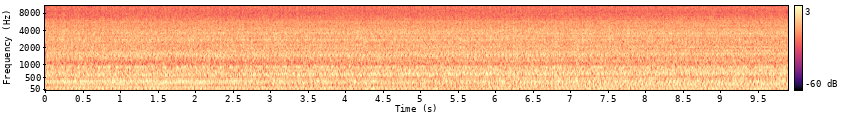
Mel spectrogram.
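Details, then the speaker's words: 1996 Honda Acty 660cc 4WD mini truck, cold start with a couple of revs: steady, slightly high idle with an even buzzy beat because the engine is cold; expected to idle down once warm. "there's a cold start in couple little rivs it's riving a little high because it's cold once it warms up it'll idle down a little bit"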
